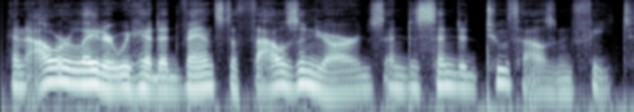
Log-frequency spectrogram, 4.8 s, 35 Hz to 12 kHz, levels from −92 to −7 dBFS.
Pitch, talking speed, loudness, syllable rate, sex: 120 Hz, 175 wpm, -19 LUFS, 4.6 syllables/s, male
